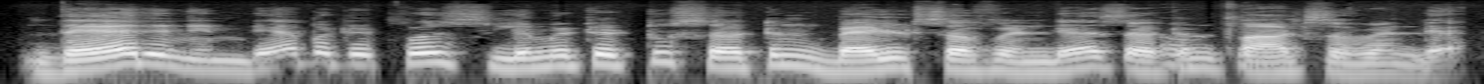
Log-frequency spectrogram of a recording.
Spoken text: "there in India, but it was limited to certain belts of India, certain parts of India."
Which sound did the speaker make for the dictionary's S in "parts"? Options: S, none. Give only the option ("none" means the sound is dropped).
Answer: S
